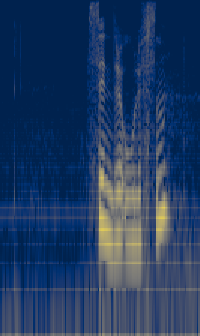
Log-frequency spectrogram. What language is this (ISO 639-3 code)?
nor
